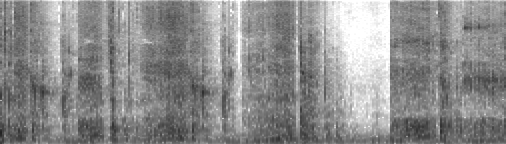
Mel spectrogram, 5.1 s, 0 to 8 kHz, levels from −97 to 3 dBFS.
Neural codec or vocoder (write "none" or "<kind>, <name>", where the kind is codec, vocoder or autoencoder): none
